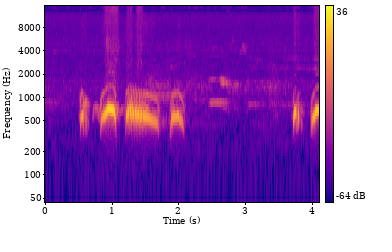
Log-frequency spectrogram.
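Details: Spotted dove in the Thổ Sấm cooing style, urgent calling coos used as a lure to stir up other doves: a hollow short coo, a drawn-out falling coo, then a clipped note, a brief pause and two more quick coos.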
